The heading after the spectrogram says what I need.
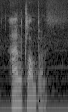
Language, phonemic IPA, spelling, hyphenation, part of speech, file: Dutch, /ˈaːnˌklɑm.pə(n)/, aanklampen, aan‧klam‧pen, verb, Nl-aanklampen.ogg
- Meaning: 1. to accost; to approach and address, usually in an unpleasant fashion 2. to cling to, to hold fast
